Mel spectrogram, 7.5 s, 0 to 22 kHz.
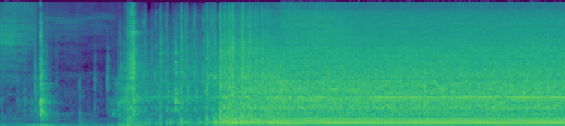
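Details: Honda GX390-powered 4,000 PSI hot water pressure washer after replacing a locked-up pump with a new RRV4G40, burner off, building pressure with tip fitted: pull start catches after a couple of tries, then steady even run under pump load; healthy.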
